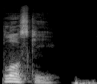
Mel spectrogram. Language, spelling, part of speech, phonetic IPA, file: Russian, плоский, adjective, [ˈpɫoskʲɪj], Ru-плоский.ogg
- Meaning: 1. flat, plane, level 2. trivial, tame, stale, trite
